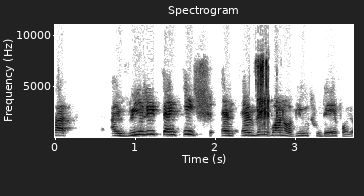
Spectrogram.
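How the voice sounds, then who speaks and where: A woman's fairly high-pitched voice at a moderate pace, with a dry, close sound and no echo. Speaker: network marketing presenter. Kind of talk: business presentation Q&A. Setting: video call. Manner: loud, excited.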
